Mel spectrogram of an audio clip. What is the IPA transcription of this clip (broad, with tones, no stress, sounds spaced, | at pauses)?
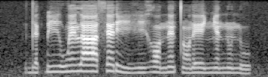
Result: d ɛ˨ k͡p iː˧ w ɛ̃˦ l aː˦ s ɛ˦ ɾ iː˨ ɣ i˨˦ ɣ ɔ˦˨ n ɛ̃˦ t ɔ̃˨˦ ɾ eː˧ ɲ ɛ̃˧ n ũ˧ n u˨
